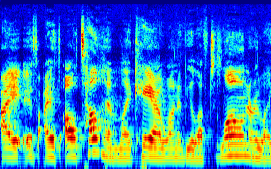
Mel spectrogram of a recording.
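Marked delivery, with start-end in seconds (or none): none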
